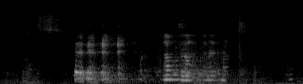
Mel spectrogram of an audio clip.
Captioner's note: person laughing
